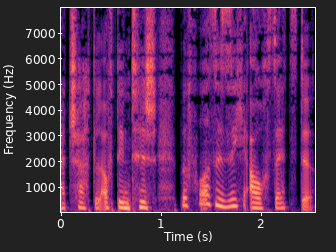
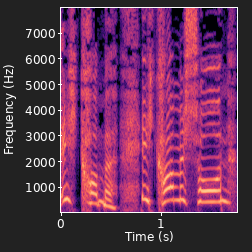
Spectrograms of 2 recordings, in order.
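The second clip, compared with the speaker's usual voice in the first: hurried mother; 12 semitones higher than usual. A narrator's reading. Mother hurrying in.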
